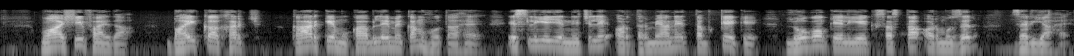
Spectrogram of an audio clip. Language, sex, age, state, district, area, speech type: Urdu, male, 45-60, Delhi, South Delhi, urban, spontaneous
